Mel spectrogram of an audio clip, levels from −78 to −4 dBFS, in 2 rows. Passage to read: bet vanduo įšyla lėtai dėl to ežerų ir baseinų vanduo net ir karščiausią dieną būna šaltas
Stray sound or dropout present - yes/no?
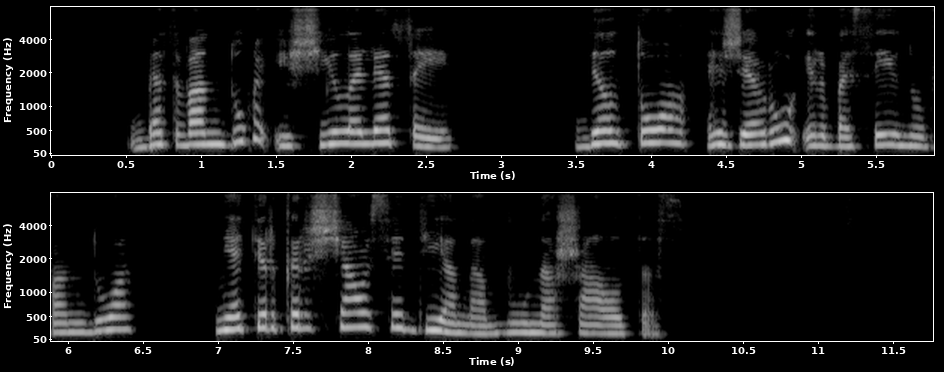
no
